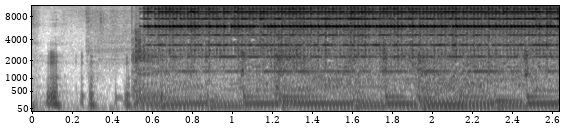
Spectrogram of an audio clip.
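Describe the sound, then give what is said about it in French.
A bell ringing in a bedroom, a bright, loud, continuous metallic ringing with a rapid pulsing rhythm that starts abruptly after a moment of talk and keeps going to the end. “Vous n'êtes pas en retard, c'est juste une sonnerie, une sonnette dans la chambre.”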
